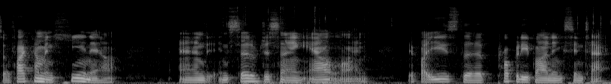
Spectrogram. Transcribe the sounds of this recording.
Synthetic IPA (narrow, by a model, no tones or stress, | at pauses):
oʊɨfaɪkʰʌ̃mɨ̃nhiɹnaʊ | ʔɨ̃nɪ̰̃nstɛɾʌvd͡ʒʌstseɪɪ̃ŋa̰ʊʔˡlã̰ɪ̃nʔɨfaɪjʉzðɨpʰɹ̥ɑpə˞ɾibãɪ̃ndɪ̃ŋsɪ̃ntʰæ̰k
